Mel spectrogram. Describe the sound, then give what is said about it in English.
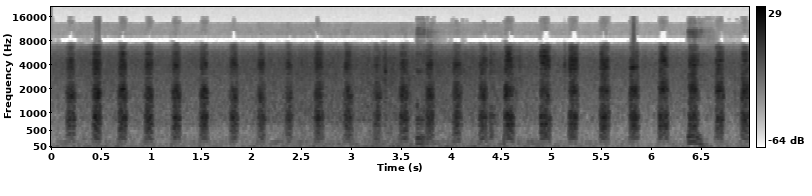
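Hedgehogs mating in a school playground in Augsburg, Germany, making a long run of loud, breathy huffing snorts. The snorts are evenly spaced, about three per second, and repeat steadily with no voices. “You know what it was? What? Hedgehogs were screwing. Oh. It's mating hedgehogs.”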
